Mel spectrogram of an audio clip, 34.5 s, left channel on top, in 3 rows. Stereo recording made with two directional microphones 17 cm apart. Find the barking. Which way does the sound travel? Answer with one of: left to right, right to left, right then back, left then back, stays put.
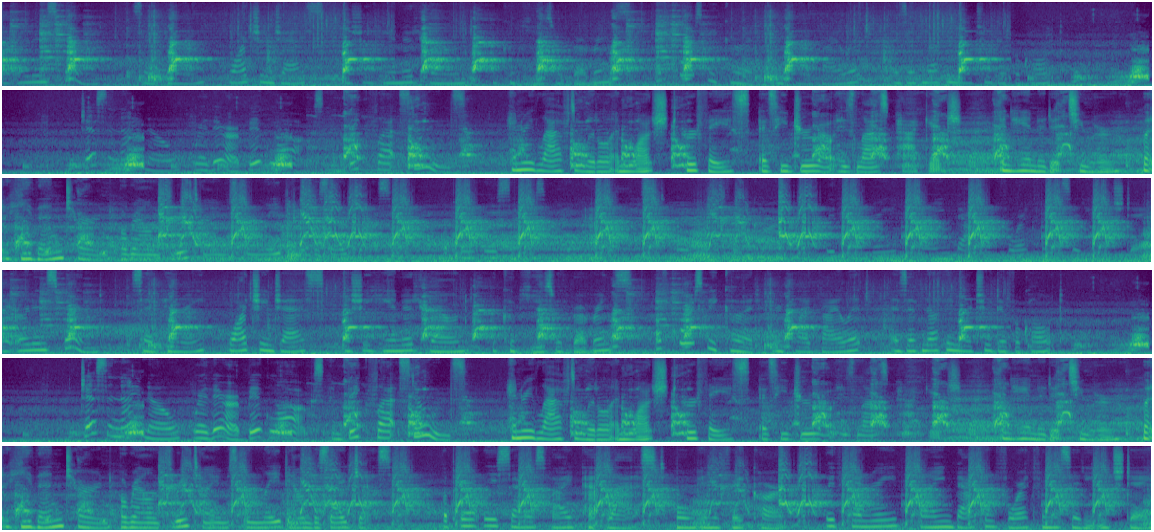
stays put.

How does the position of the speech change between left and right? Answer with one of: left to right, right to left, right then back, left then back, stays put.
left then back.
